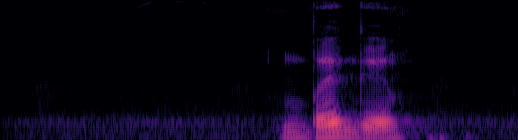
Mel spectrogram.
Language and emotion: Russian, neutral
